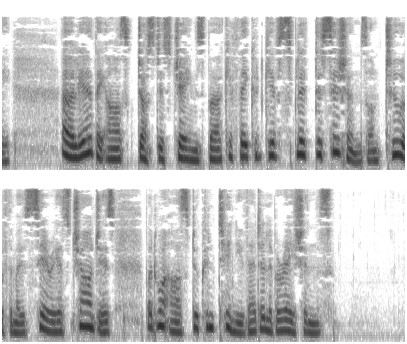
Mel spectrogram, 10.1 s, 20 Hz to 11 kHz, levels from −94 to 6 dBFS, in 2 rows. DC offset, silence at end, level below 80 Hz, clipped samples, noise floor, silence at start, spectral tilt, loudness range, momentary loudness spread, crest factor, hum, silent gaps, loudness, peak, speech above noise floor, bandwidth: under 0.1%; 0.95 s; -62 dBFS; under 0.1%; -64 dBFS; 0 s; -5.5 dB/octave; 3 LU; 8 LU; 18 dB; none; none; -22 LUFS; -4 dBFS; 43 dB; 8.8 kHz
